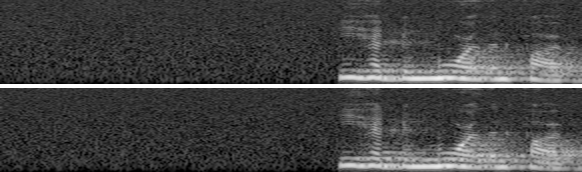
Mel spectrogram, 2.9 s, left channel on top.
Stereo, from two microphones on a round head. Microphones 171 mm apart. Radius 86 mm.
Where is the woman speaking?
Centre (ahead or behind), 3 m.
